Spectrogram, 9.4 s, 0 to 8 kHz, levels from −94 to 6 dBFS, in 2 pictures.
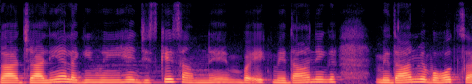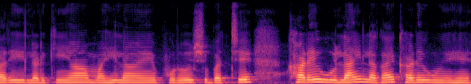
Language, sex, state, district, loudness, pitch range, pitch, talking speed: Hindi, female, Uttar Pradesh, Budaun, -18 LUFS, 205-225 Hz, 210 Hz, 160 wpm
